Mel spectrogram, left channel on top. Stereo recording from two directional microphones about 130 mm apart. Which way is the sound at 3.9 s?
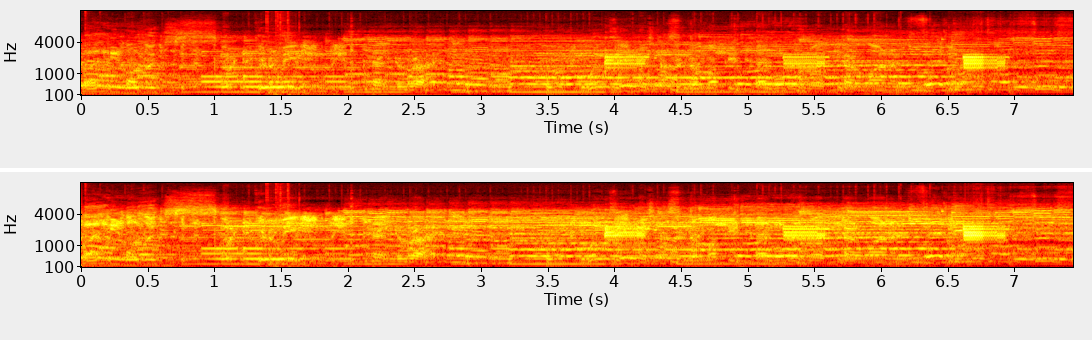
40° left (ahead or behind).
